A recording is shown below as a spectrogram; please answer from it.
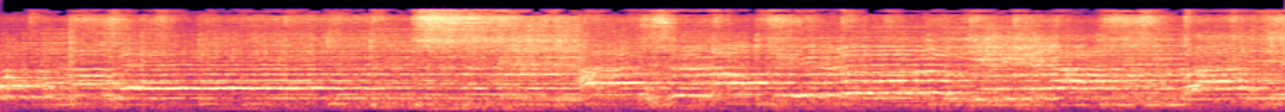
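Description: A group of young female singers singing together over backing music, holding long notes.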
